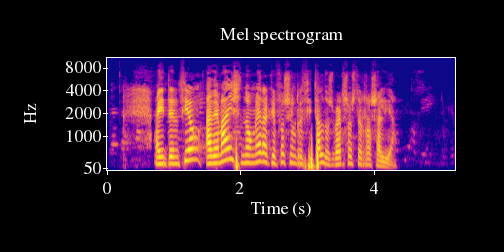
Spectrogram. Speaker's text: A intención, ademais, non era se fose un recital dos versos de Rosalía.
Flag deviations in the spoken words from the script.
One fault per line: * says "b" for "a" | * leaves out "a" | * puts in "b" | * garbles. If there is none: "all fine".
* says "que" for "se"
